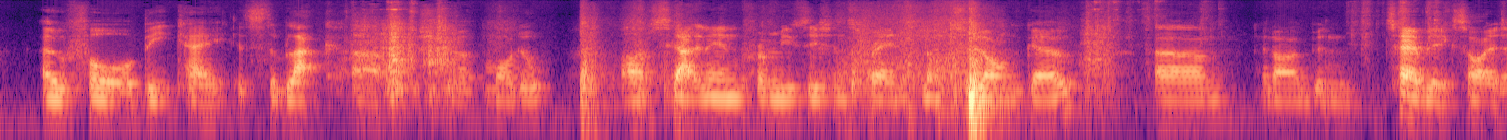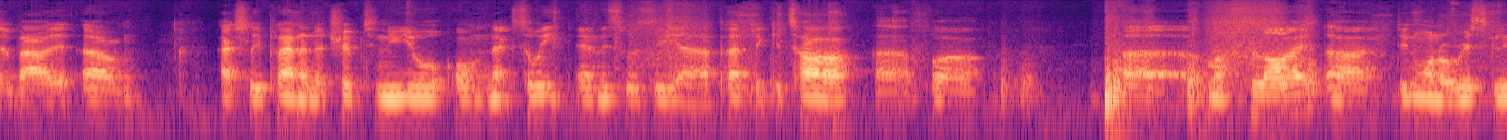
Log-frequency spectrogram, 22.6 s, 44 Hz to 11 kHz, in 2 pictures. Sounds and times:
Speech: 0.3 - 12.4, 13.0 - 18.7, 19.6 - 22.6.

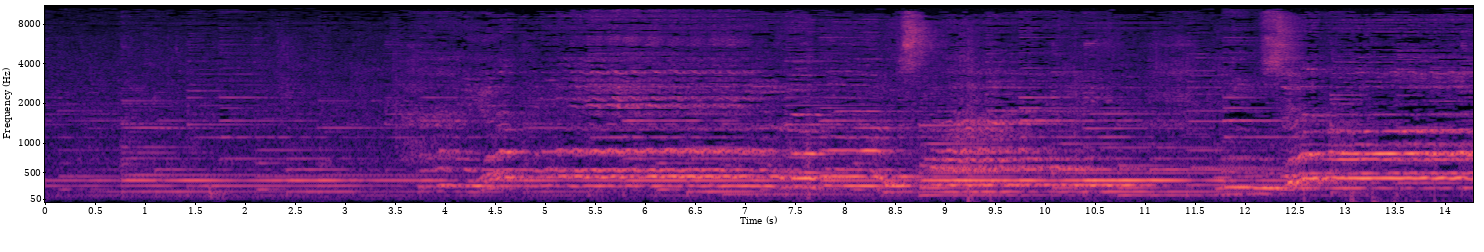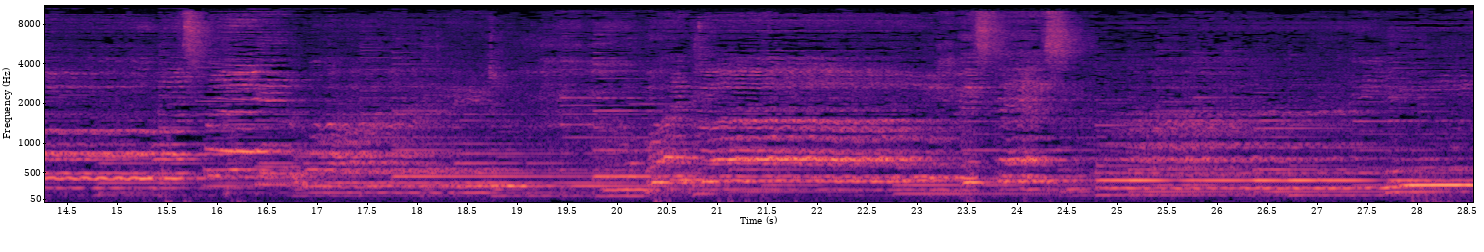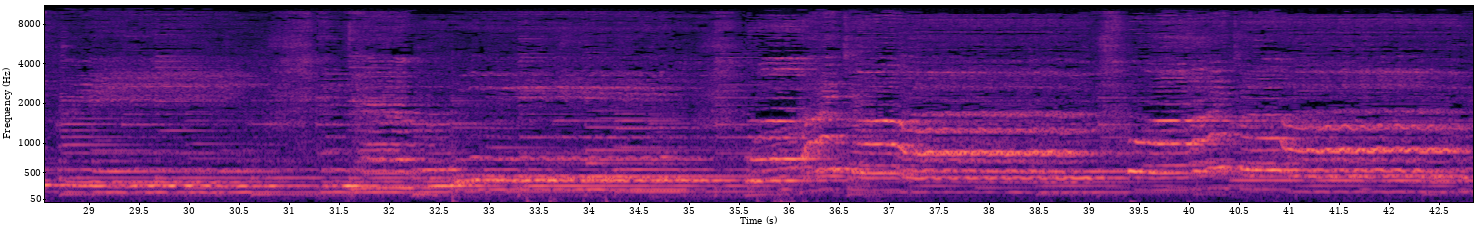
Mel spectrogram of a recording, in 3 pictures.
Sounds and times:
Music: 0.0 - 42.8.

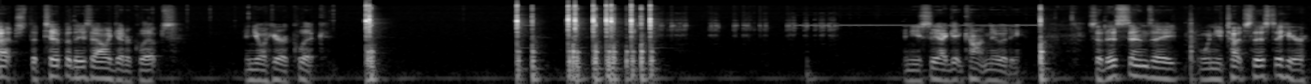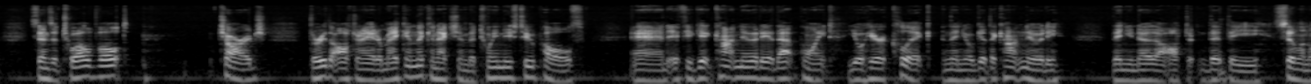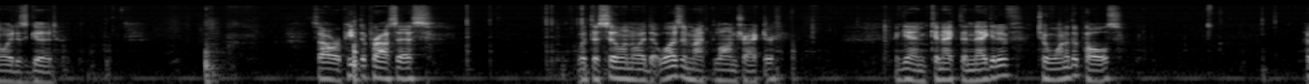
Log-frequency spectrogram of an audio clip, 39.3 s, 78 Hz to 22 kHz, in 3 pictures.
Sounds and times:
Speech: 0.0 - 1.8, 2.4 - 3.4, 9.0 - 10.3, 10.9 - 14.5, 15.3 - 26.9, 29.4 - 30.6, 32.0 - 34.2, 35.2 - 37.6
Inside, small room: 0.0 - 39.3.

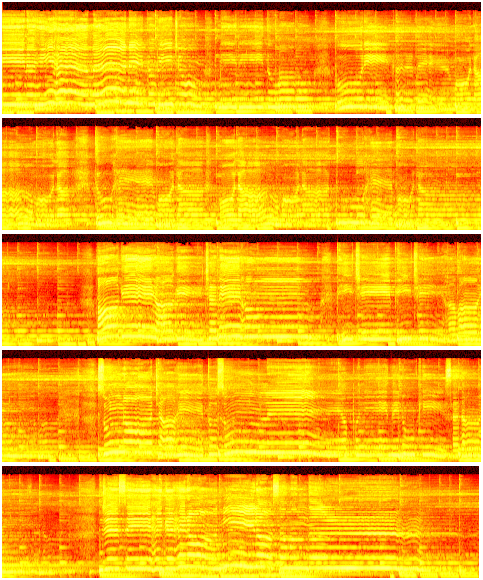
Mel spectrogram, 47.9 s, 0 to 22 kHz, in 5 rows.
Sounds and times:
Music: 0.0 - 47.8.

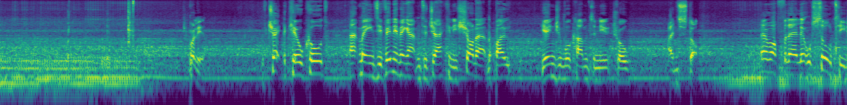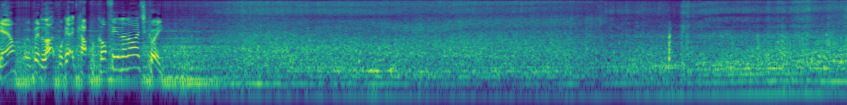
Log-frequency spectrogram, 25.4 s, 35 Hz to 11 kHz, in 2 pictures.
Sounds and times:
Motorboat, speedboat: 0.0 - 25.4
Speech: 2.8 - 3.1, 4.0 - 10.6, 11.4 - 15.2.

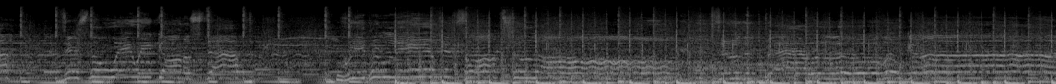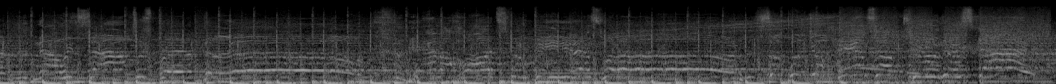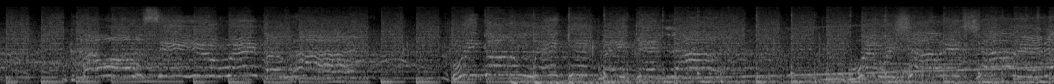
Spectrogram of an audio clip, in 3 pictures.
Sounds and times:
Music: 0.0 - 31.6.

